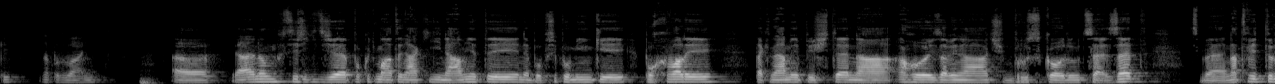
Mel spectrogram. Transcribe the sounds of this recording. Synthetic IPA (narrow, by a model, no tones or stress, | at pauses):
kɪ | zapozvaːɲiː | jaːjɛno̞mxt͡sɪriːt͡st̪ʒɛpo̞kucmaːt̪ɛɲaːkiːnaːmɲɛt̪ɪnɛbo̞pr̥ɪpo̞miːŋkɪpo̞xvalɪ | t̪aknaːmɲɛpɪʃt̪ɛnaʔaɦo̞jzavɪnaːt͡ʃbɾuskoːdut͡sɛːzɛt̪ | smɛnat̪vɪt̪ɾ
